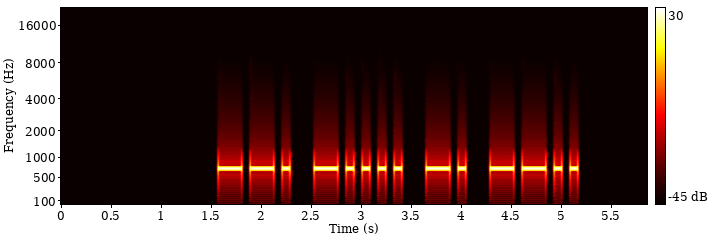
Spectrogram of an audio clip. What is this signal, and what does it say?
Morse code, heard as a keyed tone, about 15 wpm, 700 Hz. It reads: G6NZ
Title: DXCC-100 Call Signs - 4 Characters - Repeated 2x - 15wpm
